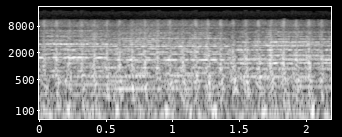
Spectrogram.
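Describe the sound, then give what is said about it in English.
A machine gunner aboard a Seahawk helicopter lays down cover fire over snowy hills. A continuous, rapid stream of loud rattling shots runs without pause. “Beside them, a machine gunner continues cover fire.”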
